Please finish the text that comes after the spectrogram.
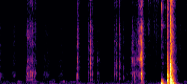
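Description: Scissors cut through the bottom flap of a paper envelope, making a few sparse crisp snips and paper rustles that grow louder toward the end, close up in a quiet room.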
